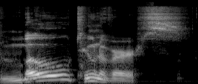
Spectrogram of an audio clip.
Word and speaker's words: MOTUNIVERSE: It is Mo Tuniverse.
